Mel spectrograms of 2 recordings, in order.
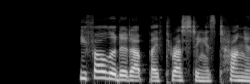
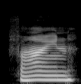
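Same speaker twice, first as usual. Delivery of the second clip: tight. Acted. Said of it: "he replied tightly".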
